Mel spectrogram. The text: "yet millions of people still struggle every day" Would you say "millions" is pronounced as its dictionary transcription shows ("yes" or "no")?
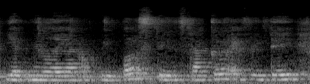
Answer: no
